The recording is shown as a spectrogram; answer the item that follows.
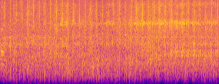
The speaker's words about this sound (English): Yeah, we're on the train here. It's quite an experience in India to ride the train. Yeah, I mean, the doors are open. You can hang out and just do what you want to do, and that's what we're doing here.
